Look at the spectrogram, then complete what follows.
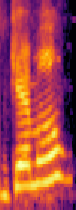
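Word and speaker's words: gimel: Gimmel is your hard g sound. Uh we only have hard g sounds in Hebrew. We don't have any other way. It's gimmel and that's it. So, there's no uh like I said, giraffe, a soft one, or giraffe. It's just g.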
